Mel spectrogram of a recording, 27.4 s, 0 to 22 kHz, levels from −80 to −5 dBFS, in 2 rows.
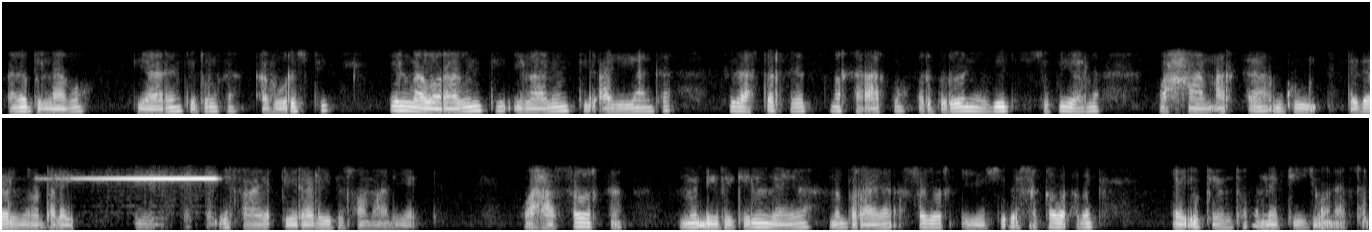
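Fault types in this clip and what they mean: G.729 codec: The whole clip runs through an 8 kbit/s G.729A voice codec, which rebuilds the speech from a vocal tract filter, a pitch predictor and a few pulses per frame instead of sending the waveform. The line is confined to roughly 200 Hz to 3.4 kHz, so the top end is missing, and the coding damage is plainly audible as a rough, slightly synthetic texture on every phrase.
Loudspeaker feedback squeal: A microphone is picking up the loudspeaker it drives, and around 2.4 kHz the loop gain climbs above one, so that frequency feeds on itself. Starting at 14.00 s, right after "guul dadaal", a single tone swells over about a second and a half until it sits roughly 5 dB above the speech, then stops at 15.89 s.
VoIP packet loss concealed by the speech codec: At 26.88 s a single packet goes missing, leaving a gap of about 30 ms that the decoder fills by extrapolating from its last pitch and filter settings while lowering the gain. 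The result is a brief stretched, fading smear instead of silence, lasting until about 26.92 s, and because each frame builds on the one before, the speech just after it comes back weak or distorted.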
